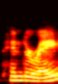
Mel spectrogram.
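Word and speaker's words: Pend Oreille: I think we're going to go camping quite a bit this summer, including 5 days up on, I think, Lake Pinderay is how you say it, in Sandpoint, Idaho area.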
